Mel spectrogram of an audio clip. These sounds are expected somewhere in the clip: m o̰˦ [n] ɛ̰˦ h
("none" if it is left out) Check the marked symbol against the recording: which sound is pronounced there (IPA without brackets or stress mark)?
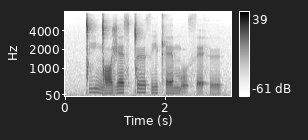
θ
